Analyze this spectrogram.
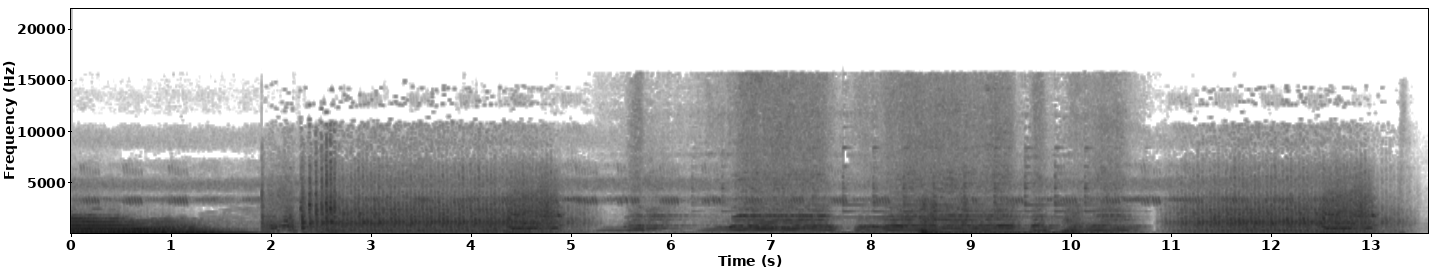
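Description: Toy steam train sound effects: a falling horn-like tone at the start, then a steam-like hiss, then a chord-like steam whistle blown in several blasts through the middle, and more hissing near the end.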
